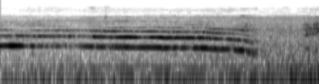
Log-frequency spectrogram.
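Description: A person's long, high-pitched drawn-out yell, held on one note for nearly two seconds, sinking slightly and then dropping off at the end, over a low steady rumble of wind on the microphone.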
